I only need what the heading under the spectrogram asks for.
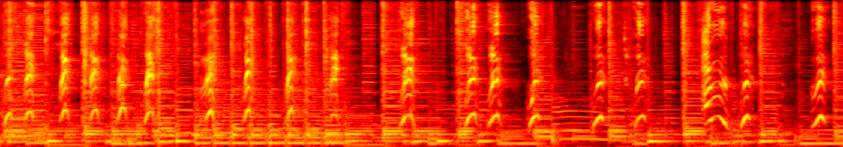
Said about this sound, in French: je suis Rocky le roquet, je mords les fesses et les mollets, j'aboie tout le temps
